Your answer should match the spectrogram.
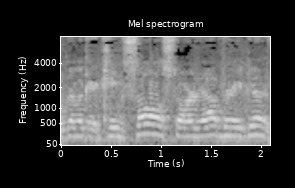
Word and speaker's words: Saul: Now his name is Saul. So think of it as two syllables.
